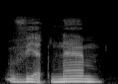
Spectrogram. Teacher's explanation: this is pronounced with low falling broken and mid-level tones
